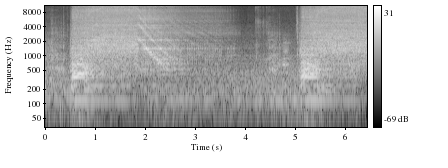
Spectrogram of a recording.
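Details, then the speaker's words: Makita 12-inch miter saw after motor bearing rebuild (previously running rough with a suspected bad bearing): motor spins up fast to an even, steady whine, coasts down smoothly and restarts cleanly; normal running. "that's how it's supposed to sound I guess"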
